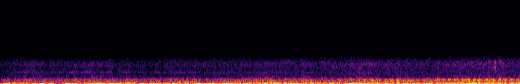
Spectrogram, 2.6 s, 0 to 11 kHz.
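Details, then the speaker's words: Motorcycle engine on 100% Mesran SI40 oil with no additives, 80 km since the change, riding at 40–50 km/h. A steady smooth drone under wind and road noise, with no piston-slap rattle or buzz. The engine is running normally. "Jadi dalam kondisi 100% Mesran SI40 tanpa campuran apa-apa, suara ter-ternya itu nggak ada."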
